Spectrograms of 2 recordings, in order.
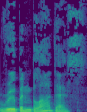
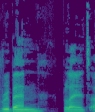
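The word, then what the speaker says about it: Rubén Blades: Hopkins pronounces it Ruben Blades. – Blades. – I've never heard. – Yeah. Well, the accents over the E in Ruben, sort of Ruben Blades.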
